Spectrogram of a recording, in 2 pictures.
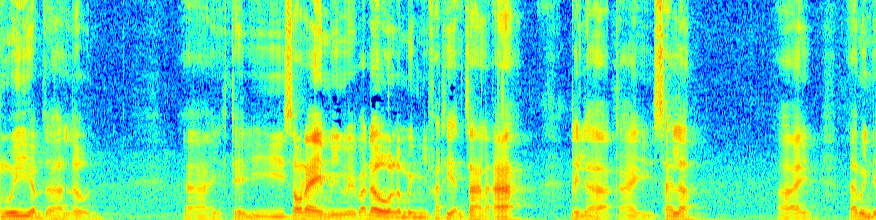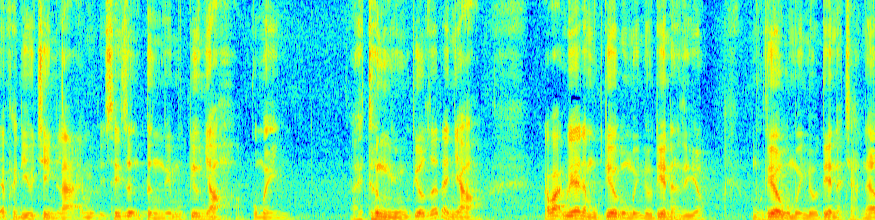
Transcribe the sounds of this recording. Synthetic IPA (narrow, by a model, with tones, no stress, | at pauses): ŋwi˧hi˧˩əmzə˦˥t̚laː˨˩ləː˨˦n | ʔəː˨˦jt̪ʰe˨˦t̪ʰi˨˩sa˧wna˨˩jmï˨˩ŋ̟vəː˨˦ɓa˦˥t̚ɗə˨˩wlaː˨˩mï˨˩ŋ̟˧˨˩faː˦˥t̚hḭ˧˨ənzaː˧laː˨˩ʔaː˨˩ | ɗə˨˦jlaː˨˩kaː˨˦jsaː˧jlə˨˩m | ʔə˨˦j | laː˨˩mï˨˩ŋ̟ɗa̰ː˧˥faː˧˩jɗi˨˩əwt͡ɕï˨˩ŋ̟la̰ː˧˨jmi̟˨˩faː˧˩sə˧jzɨ̰˧˨ŋt̪ɨ˨˩ŋkaː˨˦mʊ˨˩t̪i˧əwɲɔ˨˩ku˧˩əmï˨˩ŋ̟ | ʔəː˨˦jt̪ɨ˨˩ŋkːm̚˨˩t̪i˧əwzə˦˥t̚laː˨˩ɲɔ˨˩ | kaː˦˥k̚ɓa̰ː˧˨ɓi˦˥t̚lːa˨˩ʊ˨˩t̪i˧əwku˧˩əmï˨˩ŋ̟ɗwt̪i˧ənlaː˨˩zi˨˩ə˧wŋ͡m | m˨˩k͡p̚t̪i˧əku˧˩əmï˨˩ŋ̟ɗə˨˩wt̪i˧ənlaː˨˩t͡ɕaː˧˩nə̰ː˧˥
